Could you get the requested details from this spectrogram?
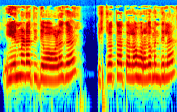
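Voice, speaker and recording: A woman voicing a sharp-tongued elderly mother-in-law in a cartoon story, with a North Karnataka Kannada accent, scolding and mocking. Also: very high voice, level tone. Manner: scolding, mocking, rapid-fire accusations.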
